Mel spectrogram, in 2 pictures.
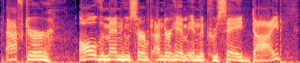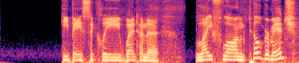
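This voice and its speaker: A man with a somewhat higher-pitched voice hosts a game walkthrough. He talks casually and in an explanatory way, thinking aloud and correcting himself along the way. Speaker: let's play tutorial host. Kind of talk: casual game tutorial commentary.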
